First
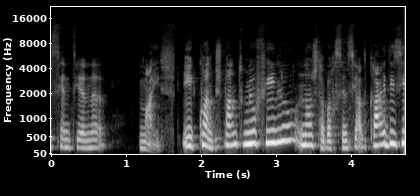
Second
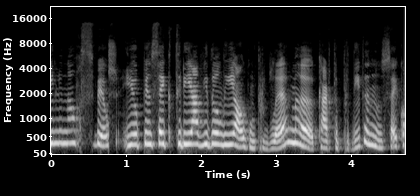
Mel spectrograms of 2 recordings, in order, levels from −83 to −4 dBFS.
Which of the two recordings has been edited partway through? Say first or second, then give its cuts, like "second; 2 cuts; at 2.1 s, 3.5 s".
first; 1 cut; at 2.2 s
